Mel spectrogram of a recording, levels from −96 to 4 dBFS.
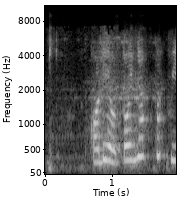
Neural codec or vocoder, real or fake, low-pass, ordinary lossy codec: none; real; 7.2 kHz; Opus, 32 kbps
